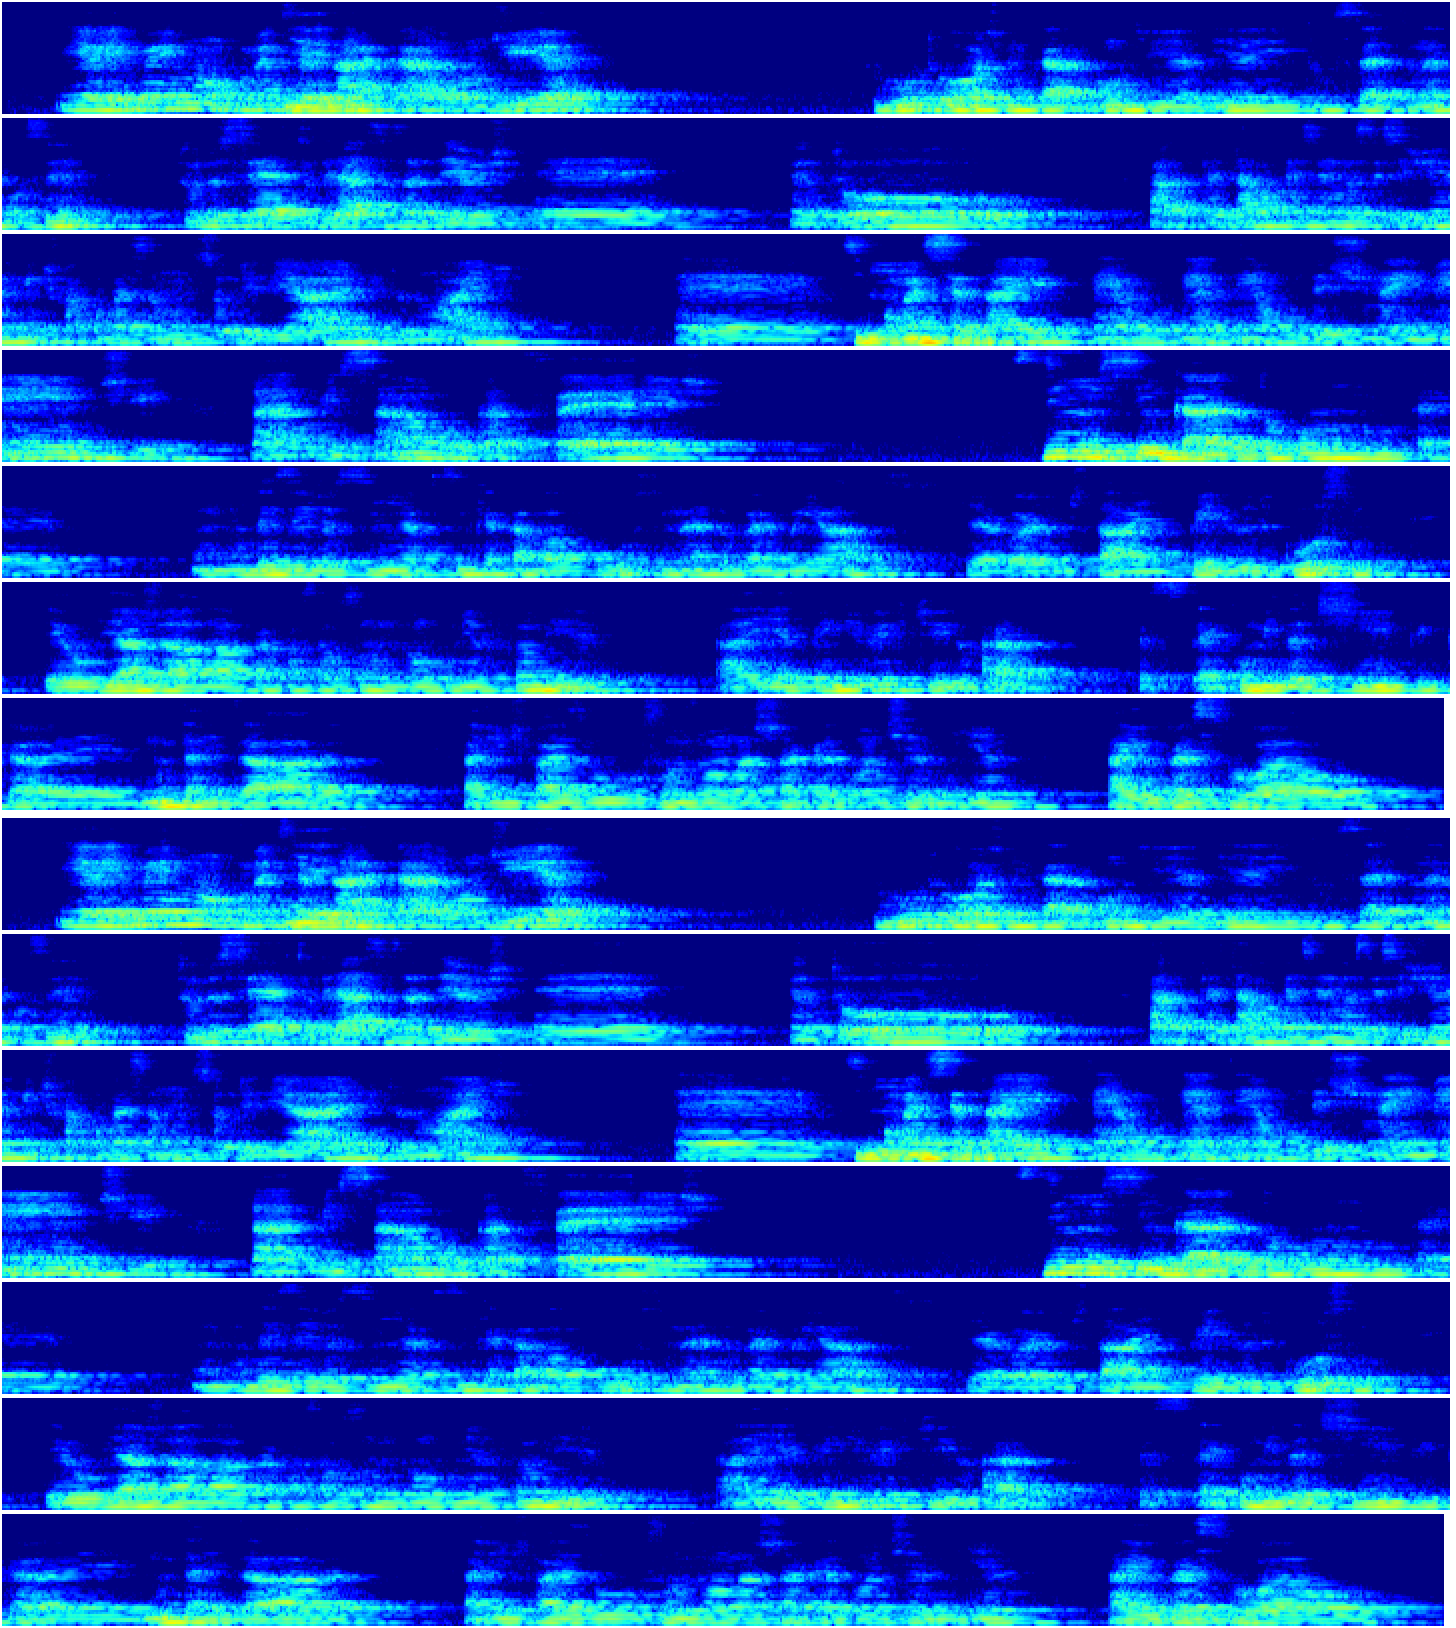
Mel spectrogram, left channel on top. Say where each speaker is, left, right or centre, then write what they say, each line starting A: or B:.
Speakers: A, on the right; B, on the left.
A: E aí, meu irmão, como é que você
B: E aí,
A: tá, cara? Bom dia.
B: tudo ótimo, cara. Bom dia. E aí, tudo certo, né, com você?
A: Tudo certo, graças a Deus. É, eu tô. fa- Eu tava pensando em você esse dia, né? Que a gente fa- conversa muito sobre viagem e tudo mais. É,
B: Sim,
A: como é que
B: sim.
A: você tá aí? Tem algum, tem, tem algum destino aí em mente? Pra missão ou pra férias?
B: Sim, sim, cara. Eu tô com é, um desejo, assim, assim que acabar o curso, né, do Verbo em Atos, que agora a gente tá em período de curso, eu viajar lá para passar o São João com minha família. Aí
A: Hum,
B: é bem divertido, cara. É, é comida típica, é muita risada. A gente faz o São João na chácara do uma tia minha. Aí o pessoal.
A: hum.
